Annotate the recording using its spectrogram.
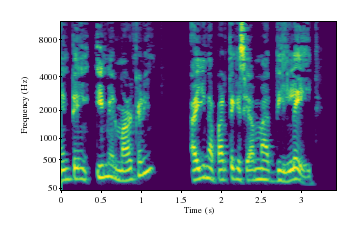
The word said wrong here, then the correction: delight: delight, perdón, siempre lo pronuncio mal, delay es otra cosa.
